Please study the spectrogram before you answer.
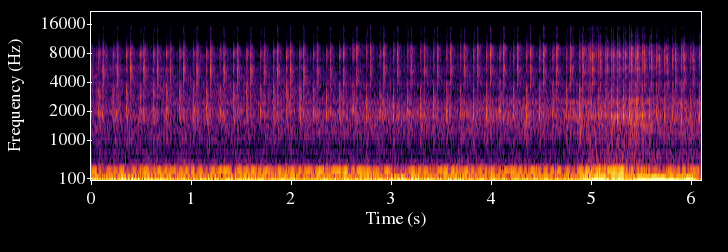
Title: Rover K ticking noise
